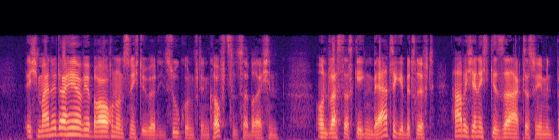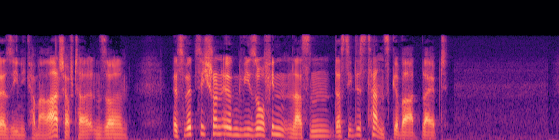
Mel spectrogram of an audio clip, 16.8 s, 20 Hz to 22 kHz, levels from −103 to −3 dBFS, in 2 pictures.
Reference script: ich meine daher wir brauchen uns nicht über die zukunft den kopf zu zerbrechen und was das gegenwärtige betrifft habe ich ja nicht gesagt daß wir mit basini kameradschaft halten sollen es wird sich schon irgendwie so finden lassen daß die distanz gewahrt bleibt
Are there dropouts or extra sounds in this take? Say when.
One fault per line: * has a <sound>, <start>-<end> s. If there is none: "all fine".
all fine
